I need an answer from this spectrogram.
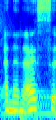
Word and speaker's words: ananas: d'ailleurs jeudi à nana je sais que beaucoup disent ananas j'ai vérifié on peut bien de prononcer les deux façons voilà pour info petit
